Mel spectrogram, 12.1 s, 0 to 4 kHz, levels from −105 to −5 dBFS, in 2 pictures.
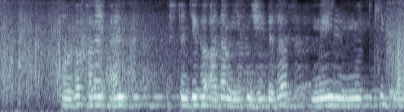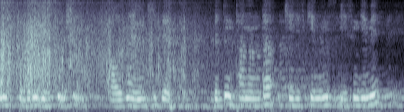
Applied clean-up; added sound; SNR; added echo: none; Thunder; 13 dB; reverberation time 3.0 s.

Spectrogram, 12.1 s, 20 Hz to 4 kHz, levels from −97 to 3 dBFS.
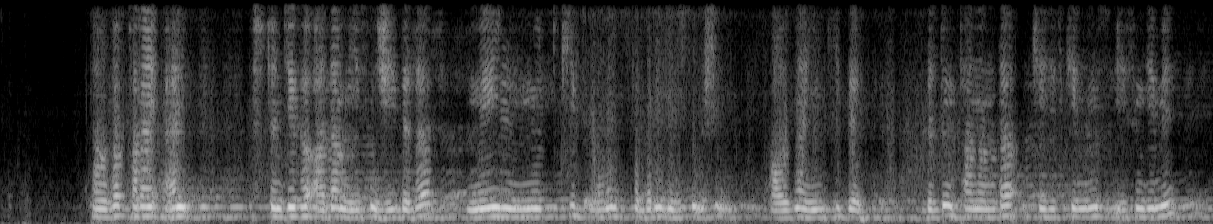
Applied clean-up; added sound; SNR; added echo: neural separator model SepFormer DNS4.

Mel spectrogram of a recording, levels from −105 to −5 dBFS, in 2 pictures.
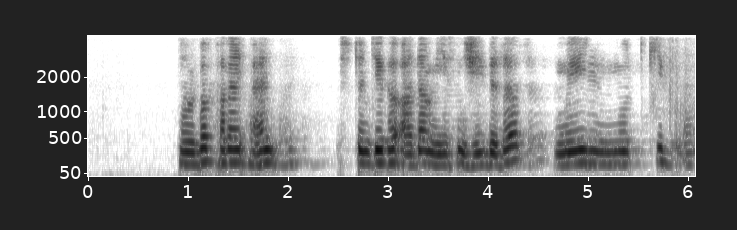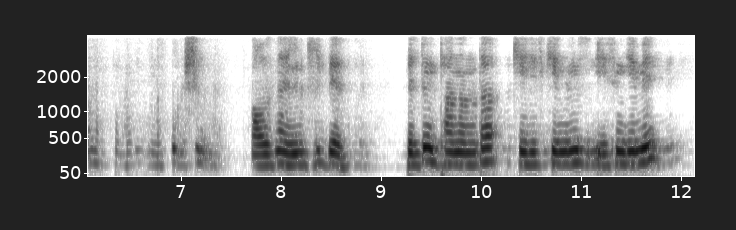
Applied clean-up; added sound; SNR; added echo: neural mask model DeepFilterNet 3.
